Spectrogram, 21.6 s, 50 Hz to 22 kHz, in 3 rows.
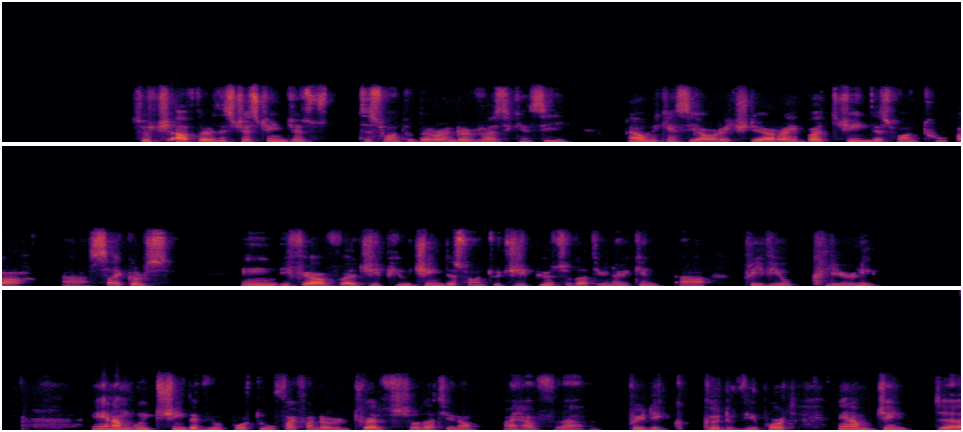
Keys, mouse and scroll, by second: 0.2 click, 0.8-2.1 scroll down 4, 2.1 click, 3.3-4.8 scroll down 3, 4.8 click, 6.6 click, 7.2-12.2 drag, 15.5-18.6 drag, 20.5 click.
